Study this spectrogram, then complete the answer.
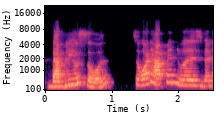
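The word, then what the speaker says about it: WSOL: do you pronounce it so it is w soul so what happened was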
